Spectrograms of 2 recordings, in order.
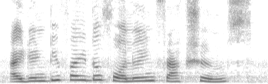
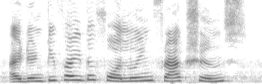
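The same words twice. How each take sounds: The two takes are said the same way.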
